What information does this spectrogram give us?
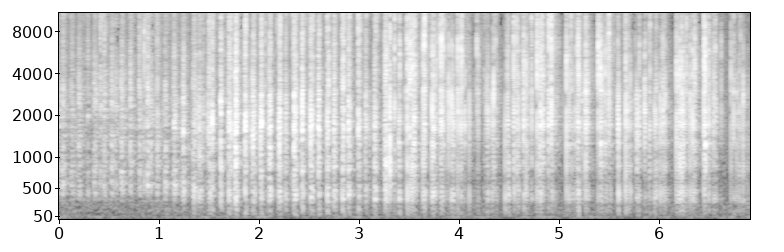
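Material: Plastic.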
